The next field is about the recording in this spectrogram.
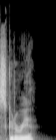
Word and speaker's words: Scuderia: How do you say it? Scuderia? Mm-hmm.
